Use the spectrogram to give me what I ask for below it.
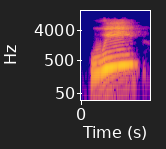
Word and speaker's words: ou: Oui ou non. So that's the ou. Okay. So the U on its own is a U. The OU together is the U.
